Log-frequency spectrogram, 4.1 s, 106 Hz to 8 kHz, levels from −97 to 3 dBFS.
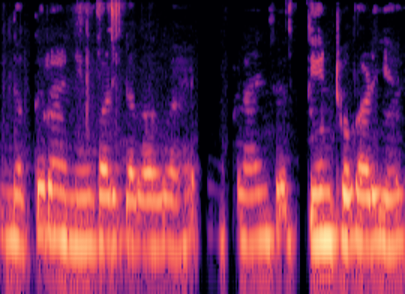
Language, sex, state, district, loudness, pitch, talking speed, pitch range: Hindi, female, Bihar, Araria, -16 LUFS, 230 Hz, 190 wpm, 220-235 Hz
